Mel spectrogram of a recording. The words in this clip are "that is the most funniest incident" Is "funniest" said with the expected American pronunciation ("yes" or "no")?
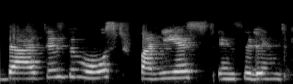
yes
